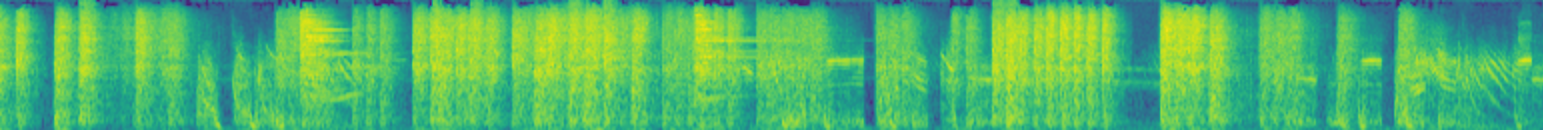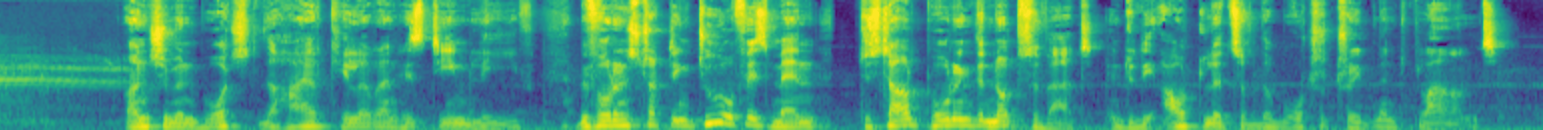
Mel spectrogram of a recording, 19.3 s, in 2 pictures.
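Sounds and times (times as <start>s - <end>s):
automatic machine-gun fire from armed fire teams engaging intruders: 0.0s - 9.6s
speech: 1.3s - 2.1s, 10.5s - 19.2s.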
